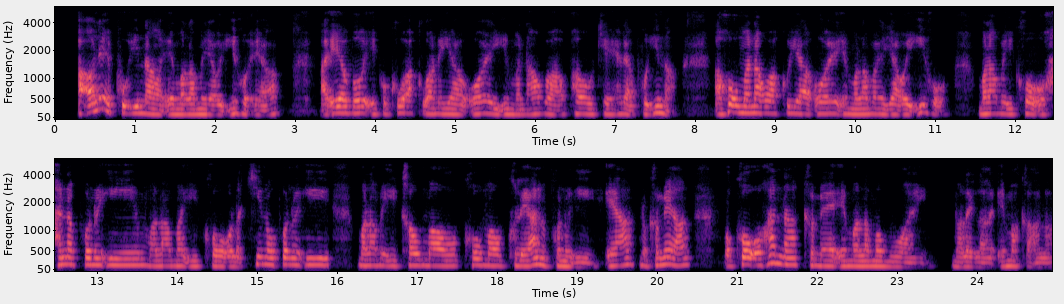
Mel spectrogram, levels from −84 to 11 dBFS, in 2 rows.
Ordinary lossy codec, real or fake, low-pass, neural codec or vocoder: none; real; 5.4 kHz; none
